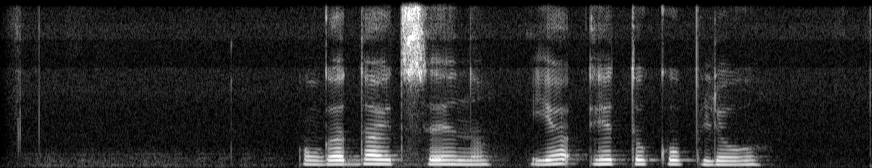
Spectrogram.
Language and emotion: Russian, sad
